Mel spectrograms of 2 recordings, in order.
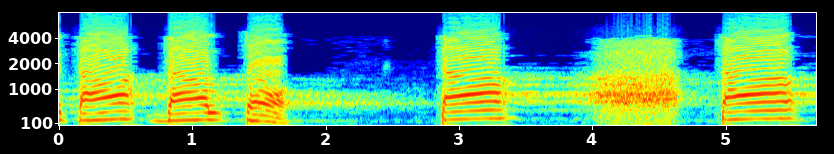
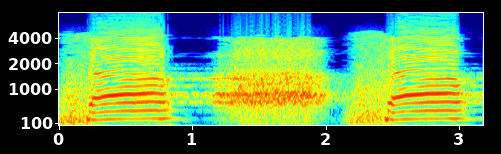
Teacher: تا، دال، تو میں زبان کی نوک تھی، اور سا میں زبان کا سرا اوپر کے دانتوں کے اندرونی کنارے، زبان کا سرا اور اوپر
